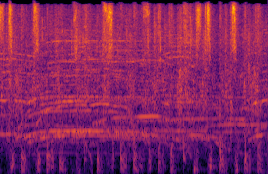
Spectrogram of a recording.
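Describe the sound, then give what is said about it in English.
Steady, dense applause from an audience at the end of a show fills the whole stretch, a continuous wash of many hands clapping at once, loud, with a faint murmur of crowd voices mixed in. “Then they applauded.”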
